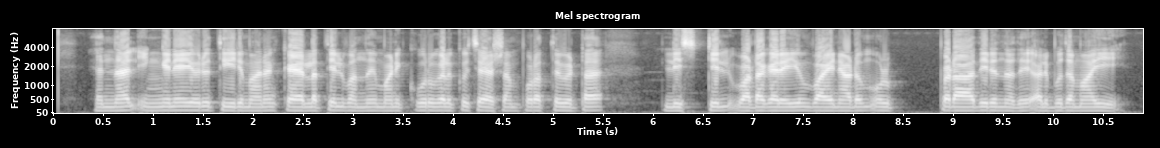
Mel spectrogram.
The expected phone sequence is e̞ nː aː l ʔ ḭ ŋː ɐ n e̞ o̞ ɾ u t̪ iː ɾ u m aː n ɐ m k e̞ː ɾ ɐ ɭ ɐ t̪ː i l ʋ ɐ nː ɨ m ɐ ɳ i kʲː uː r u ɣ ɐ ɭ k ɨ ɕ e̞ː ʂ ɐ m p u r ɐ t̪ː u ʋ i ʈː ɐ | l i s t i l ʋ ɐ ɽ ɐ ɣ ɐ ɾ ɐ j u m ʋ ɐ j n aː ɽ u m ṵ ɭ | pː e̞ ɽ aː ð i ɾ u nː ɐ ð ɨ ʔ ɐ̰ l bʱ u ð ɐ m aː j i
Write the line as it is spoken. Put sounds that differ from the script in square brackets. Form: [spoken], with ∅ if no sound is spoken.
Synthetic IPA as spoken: e̞ nː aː l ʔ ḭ ŋː ɐ n e̞ o̞ ɾ u t̪ iː ɾ u m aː n ɐ m k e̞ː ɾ ɐ ɭ ɐ t̪ː i l ʋ ɐ nː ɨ m ɐ ɳ i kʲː uː r u ɣ ɐ ɭ k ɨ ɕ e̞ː ʂ ɐ m p u r ɐ t̪ː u ʋ i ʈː ɐ | l i s t i l ʋ ɐ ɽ ɐ ɣ ɐ ɾ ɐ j u m ʋ ɐ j n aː ɽ u m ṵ ɭ | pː e̞ ɽ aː ð i ɾ u nː ɐ ð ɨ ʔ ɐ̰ l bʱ u ð ɐ m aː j i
